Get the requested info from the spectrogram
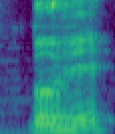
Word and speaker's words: Beauvais: Só que você não chega em Paris, você chega em Beauvais, como é que fala? Beauvais. – Beauvais, Beauvais. Uhum.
